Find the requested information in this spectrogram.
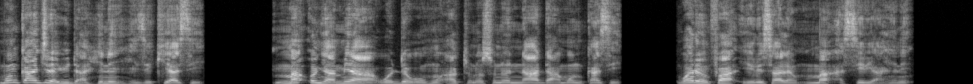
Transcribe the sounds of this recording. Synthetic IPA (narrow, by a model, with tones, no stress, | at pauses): mʊ̃˦ŋ̩˦kã˦n˦d͡ʑɪ˦ɾɛ˨ju˦da˨ɦɪ̃˦nɪ̃˦ɦe˨ze˨kʰi˦a˨sḛ˨ | m̩˨mã˦ʔo˦ɲã˨mɪ̃˦a˨wɔ˦dɪ˦wɔ˨ɦʊ̃˦ʔa˦tʰʊ˨nʊ̃˦sʊ˨nʊ̃˦n̩˨nãː˨˦daː˨mʊ̃˦ŋ̩˨kʰã˦sḛ˨ | wɔ˦ɾɪ̃˨m̩˨fa˦je˨ɾu˦sa˦lɛ̰̃˨mm̩˨mã˦ʔa˨si˦ɾi˨a̰˨ɦɪ̃˦nɪ̃˦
